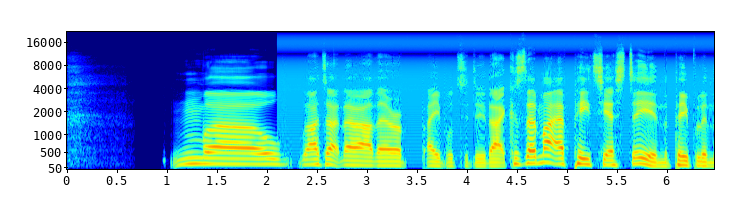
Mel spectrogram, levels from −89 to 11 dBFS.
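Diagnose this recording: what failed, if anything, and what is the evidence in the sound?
DECT cordless phone buzz enters at the analogue stage from 2.09 s and runs to the end. A thin, steady 100 Hz buzz with dense harmonics sits around 25 dB below the speech. A nearby DECT transmitter bursts every 10 ms, and the audio circuitry rectifies it.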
